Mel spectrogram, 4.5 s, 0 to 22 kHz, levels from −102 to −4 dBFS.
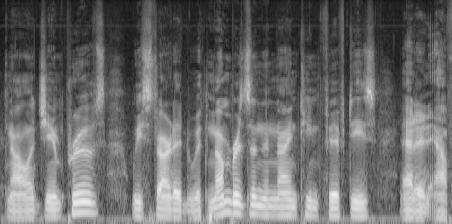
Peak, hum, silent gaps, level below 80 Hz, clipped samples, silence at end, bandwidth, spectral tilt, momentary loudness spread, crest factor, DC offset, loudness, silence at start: -2 dBFS; none; none; -40 dBFS; under 0.1%; 0 s; over 20 kHz; -5 dB/octave; 6 LU; 18 dB; under 0.1%; -19 LUFS; 0.05 s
